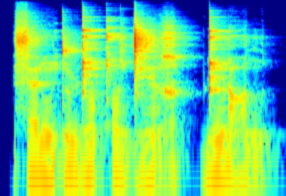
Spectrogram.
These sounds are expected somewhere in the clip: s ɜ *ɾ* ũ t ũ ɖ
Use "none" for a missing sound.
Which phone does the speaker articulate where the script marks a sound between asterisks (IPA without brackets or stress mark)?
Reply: ɾ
